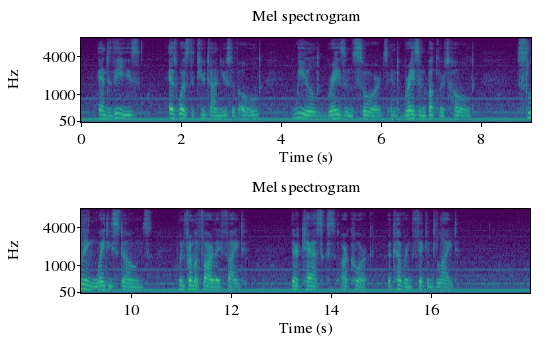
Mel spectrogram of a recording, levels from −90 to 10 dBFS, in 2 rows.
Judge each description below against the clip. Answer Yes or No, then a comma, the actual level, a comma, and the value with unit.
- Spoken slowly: Yes, slow, 110 wpm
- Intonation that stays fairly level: Yes, narrow, 2.3 semitones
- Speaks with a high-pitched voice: No, low, 125 Hz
